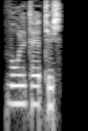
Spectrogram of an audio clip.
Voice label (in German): "wohltätig", German; adjectives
